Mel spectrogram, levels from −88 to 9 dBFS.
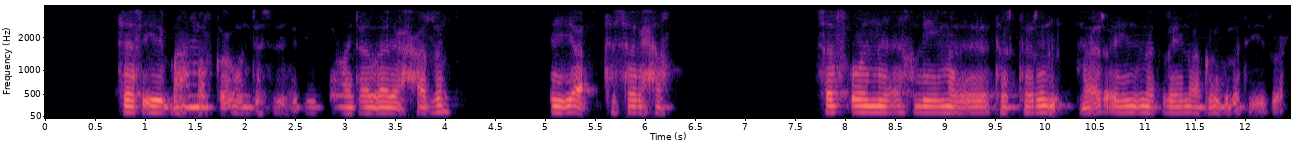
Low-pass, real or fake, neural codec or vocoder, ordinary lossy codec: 3.6 kHz; fake; codec, 16 kHz, 8 kbps, FunCodec, trained on LibriTTS, 25 frames a second; MP3, 32 kbps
